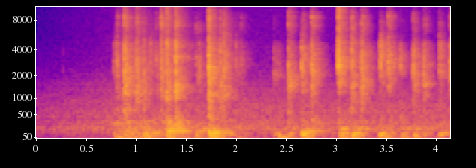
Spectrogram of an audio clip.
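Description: Computer keyboard keys clicking in a fast, irregular run of keystrokes that starts about a second in, as a line of text is typed.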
